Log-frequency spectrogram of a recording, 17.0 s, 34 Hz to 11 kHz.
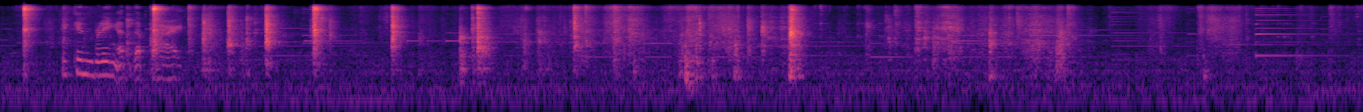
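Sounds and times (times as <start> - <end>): rustling: 10.9 - 17.0.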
